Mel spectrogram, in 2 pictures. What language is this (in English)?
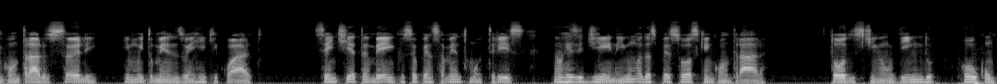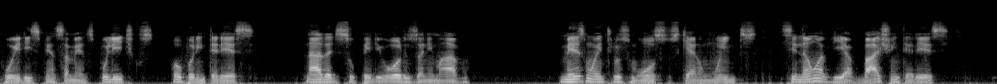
Portuguese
